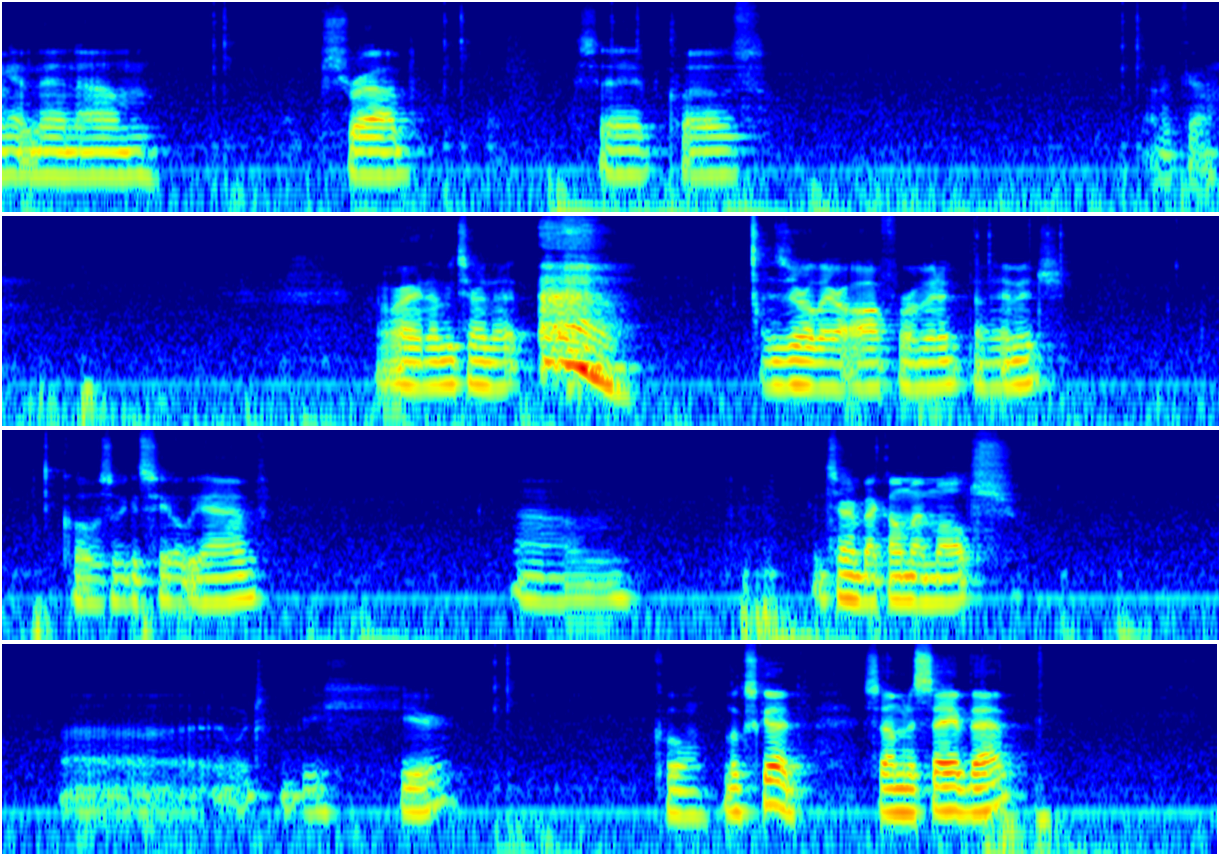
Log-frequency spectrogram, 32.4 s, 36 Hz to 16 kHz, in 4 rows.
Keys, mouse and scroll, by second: 8.0 Escape, 16.0 space, 30.6 super+s.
